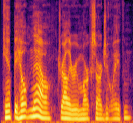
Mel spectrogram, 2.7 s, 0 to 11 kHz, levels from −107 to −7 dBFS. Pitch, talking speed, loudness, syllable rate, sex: 145 Hz, 180 wpm, -15 LUFS, 5.5 syllables/s, male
